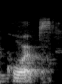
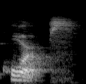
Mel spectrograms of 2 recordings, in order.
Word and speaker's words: corpse: talking about dead bodies we say corpse and we pronounce the p but we're talking about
